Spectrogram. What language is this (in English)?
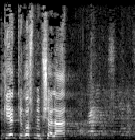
Hebrew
